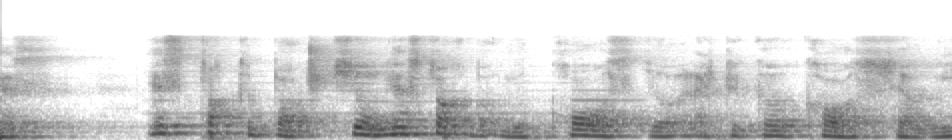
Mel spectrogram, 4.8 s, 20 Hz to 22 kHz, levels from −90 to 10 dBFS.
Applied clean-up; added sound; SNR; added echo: neural separator model SepFormer DNS4.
